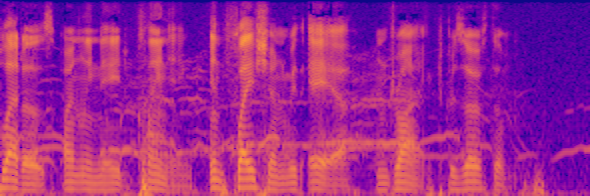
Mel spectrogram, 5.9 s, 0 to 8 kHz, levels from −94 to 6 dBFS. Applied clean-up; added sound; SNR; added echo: none; Cheering; 15 dB; none.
